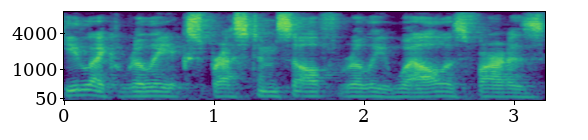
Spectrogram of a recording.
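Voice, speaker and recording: Fairly low-pitched male voice with a bright, sharp tone, fairly even intonation and a moderate pace, plus audible room echo. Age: 60s. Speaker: vlogger with stage 4 colon cancer. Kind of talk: casual vlog monologue. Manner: halting.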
